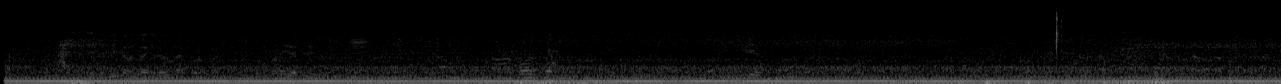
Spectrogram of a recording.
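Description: Faint open-ground ambience: a steady low hum under distant voices of players calling. A sharp click comes near the end.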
